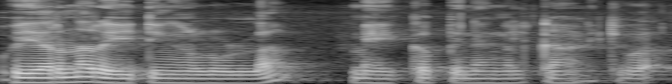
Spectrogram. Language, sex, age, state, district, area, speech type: Malayalam, male, 18-30, Kerala, Wayanad, rural, read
